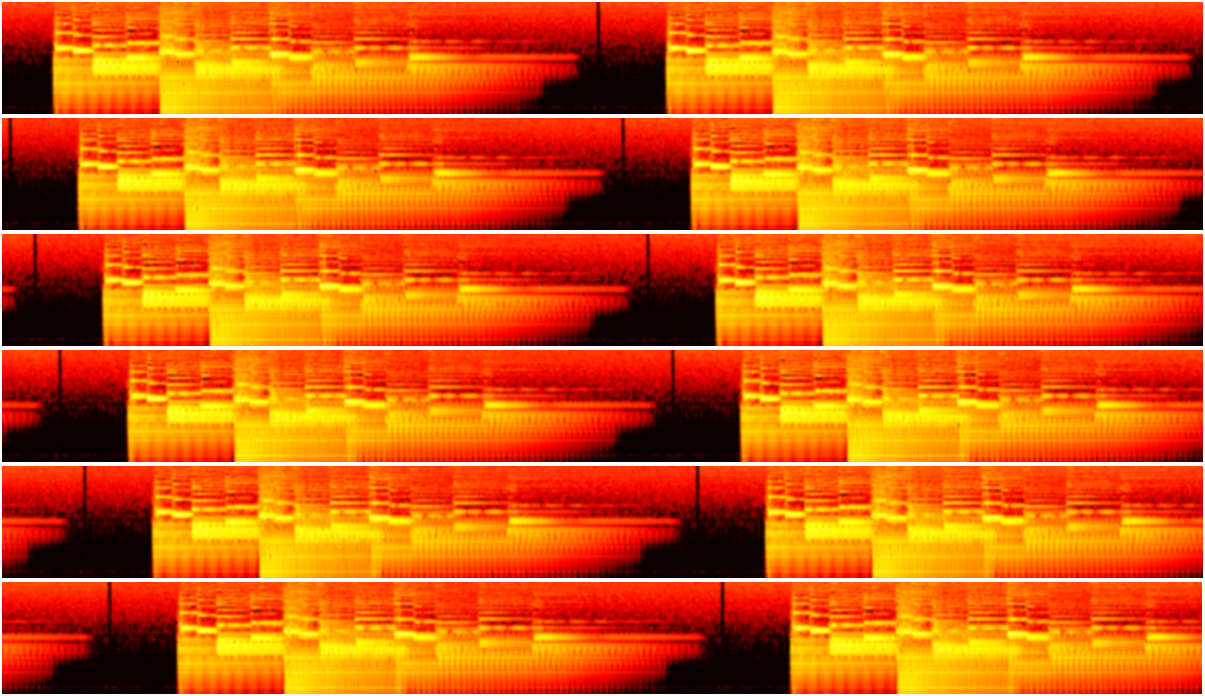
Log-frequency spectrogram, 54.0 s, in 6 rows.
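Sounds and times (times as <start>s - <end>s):
ringtone: 0.4s - 4.2s, 5.0s - 8.8s, 9.6s - 13.3s, 14.2s - 17.8s, 18.8s - 22.0s, 23.4s - 26.6s, 28.0s - 31.6s, 32.6s - 36.3s, 37.2s - 40.9s, 41.8s - 45.2s, 46.4s - 49.9s, 51.0s - 54.0s.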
